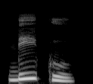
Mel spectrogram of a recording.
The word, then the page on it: ಢೀಗು: kannada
